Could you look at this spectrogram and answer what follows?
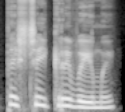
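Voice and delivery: ordinary delivery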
